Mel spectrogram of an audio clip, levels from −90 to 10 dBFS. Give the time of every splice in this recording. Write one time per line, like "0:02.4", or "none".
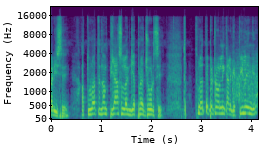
none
